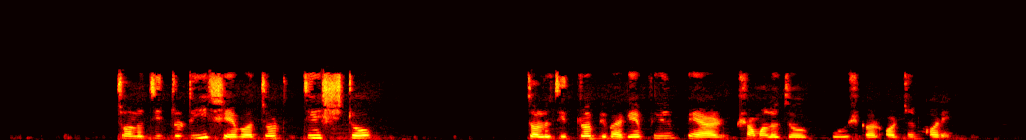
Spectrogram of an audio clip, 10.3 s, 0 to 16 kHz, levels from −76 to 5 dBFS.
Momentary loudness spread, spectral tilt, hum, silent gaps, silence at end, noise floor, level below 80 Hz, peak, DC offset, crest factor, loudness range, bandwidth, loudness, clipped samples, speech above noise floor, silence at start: 11 LU; -1 dB/octave; none; none; 0.75 s; -78 dBFS; -70 dBFS; -2 dBFS; under 0.1%; 18 dB; 3 LU; 8.2 kHz; -18 LUFS; under 0.1%; 60 dB; 1.15 s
